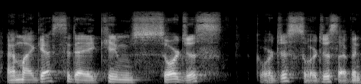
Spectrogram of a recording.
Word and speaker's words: Sorgius: my guest today Kim's georgeous gorgeous or just I've been told so I just rhymes with gorgeous stuff to get the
